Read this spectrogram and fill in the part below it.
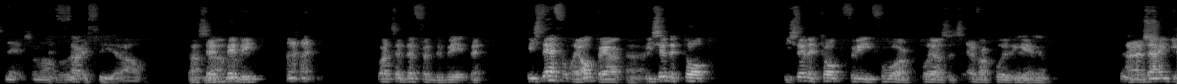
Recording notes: Apologies for sound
